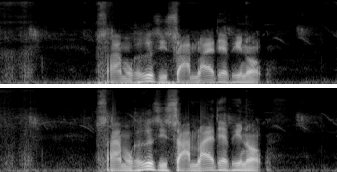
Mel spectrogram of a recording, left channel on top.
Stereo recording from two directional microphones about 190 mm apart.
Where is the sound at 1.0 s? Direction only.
40° right (ahead or behind).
